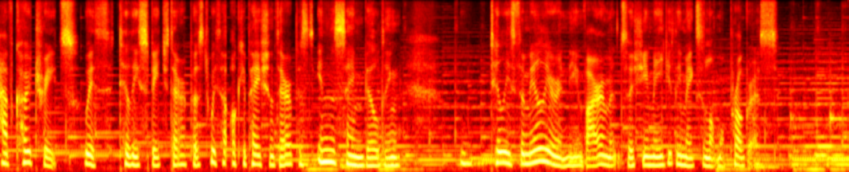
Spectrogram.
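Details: Adult woman; typical adult speech.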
